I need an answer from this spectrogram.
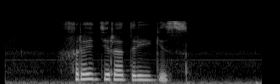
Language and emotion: Russian, neutral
